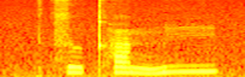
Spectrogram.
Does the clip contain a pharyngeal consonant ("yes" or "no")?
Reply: no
